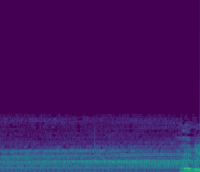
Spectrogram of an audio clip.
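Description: Bedini-type pulse motor running steadily at speed: a steady hum with many even overtones from its transistor-switched coils and spinning rotor.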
